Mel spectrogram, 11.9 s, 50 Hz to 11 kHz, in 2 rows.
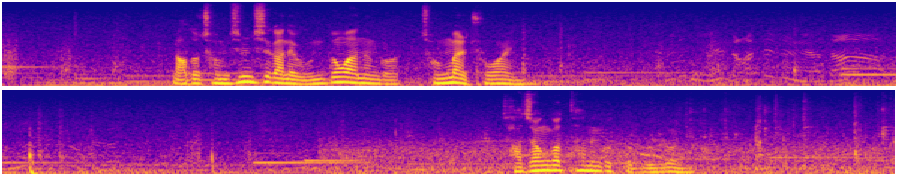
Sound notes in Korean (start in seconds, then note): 4.6 운동장을 뛰노는 학생들의 목소리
